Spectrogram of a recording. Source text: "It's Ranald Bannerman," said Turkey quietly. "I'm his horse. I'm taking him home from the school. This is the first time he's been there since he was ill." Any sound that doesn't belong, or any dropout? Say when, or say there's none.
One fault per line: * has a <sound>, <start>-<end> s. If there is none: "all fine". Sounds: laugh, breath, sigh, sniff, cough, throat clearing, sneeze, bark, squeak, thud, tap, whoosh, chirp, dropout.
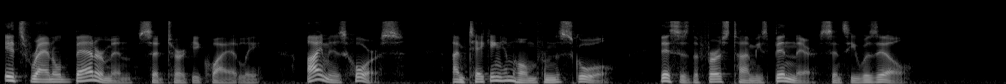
all fine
